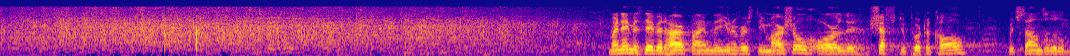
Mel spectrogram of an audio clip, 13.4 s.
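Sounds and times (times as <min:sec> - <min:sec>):
audience applause at a university convocation ceremony: 0:00.0 - 0:07.6
speech: 0:07.6 - 0:13.3.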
